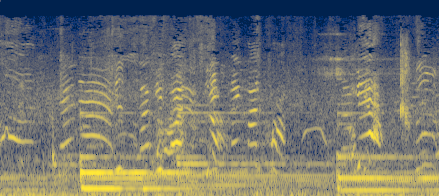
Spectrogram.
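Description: Children's high voices calling out and chattering as they play, over background music of held chords that change about a second in and again near the end.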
